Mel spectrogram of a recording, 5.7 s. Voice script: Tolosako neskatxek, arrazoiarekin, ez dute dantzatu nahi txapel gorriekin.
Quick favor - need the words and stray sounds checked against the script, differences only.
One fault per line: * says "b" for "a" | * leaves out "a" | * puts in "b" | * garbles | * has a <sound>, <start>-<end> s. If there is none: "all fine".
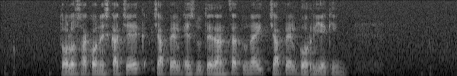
* says "txapel" for "arrazoiarekin"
